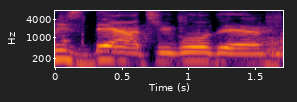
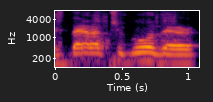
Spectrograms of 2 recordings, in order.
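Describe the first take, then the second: First: It is said in a Thames-side English accent. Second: It is said in a London English accent. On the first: "Thames নদীর তীরে যাবেন ... ওরা বলবে" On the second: "ইংল্যান্ডে লন্ডনে বলে ... এইভাবে বলে"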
